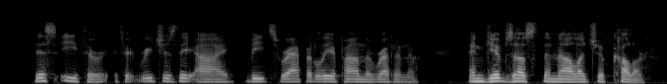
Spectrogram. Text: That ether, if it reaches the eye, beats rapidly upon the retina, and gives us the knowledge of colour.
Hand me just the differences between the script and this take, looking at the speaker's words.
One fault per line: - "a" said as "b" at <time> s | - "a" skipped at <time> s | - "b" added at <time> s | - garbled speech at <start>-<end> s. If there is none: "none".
- "That" said as "This" at 0.3 s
